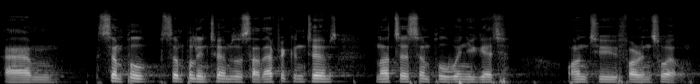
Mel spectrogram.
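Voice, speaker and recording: Flat-toned businesslike man in a hall. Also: medium pitch, a little slow. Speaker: panelist. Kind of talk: panel introduction. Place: large conference hall. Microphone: handheld mic. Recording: long hall reverb.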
